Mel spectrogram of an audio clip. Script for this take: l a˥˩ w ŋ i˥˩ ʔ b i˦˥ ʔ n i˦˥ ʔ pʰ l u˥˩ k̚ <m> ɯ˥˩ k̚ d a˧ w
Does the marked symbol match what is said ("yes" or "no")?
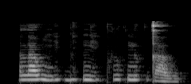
no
